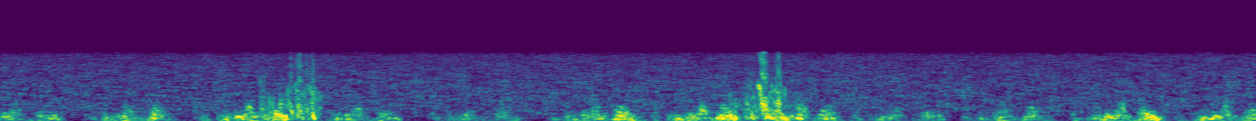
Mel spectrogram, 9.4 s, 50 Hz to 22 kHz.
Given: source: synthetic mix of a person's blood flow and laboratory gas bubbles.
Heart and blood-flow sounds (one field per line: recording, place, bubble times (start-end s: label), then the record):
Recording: Doppler ultrasound of blood flow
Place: precordium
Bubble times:
1.92-2.45 s: bubbles
5.46-6.06 s: bubbles
From the record:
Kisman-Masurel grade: 223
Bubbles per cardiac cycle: several, 3 to 8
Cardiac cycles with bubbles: 10 to 50%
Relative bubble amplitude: loud (0.450 to 0.775)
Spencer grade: 2 (many but less than half of the cardiac periods contain bubble signals, singularly or in groups)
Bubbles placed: anywhere in the cardiac cycle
